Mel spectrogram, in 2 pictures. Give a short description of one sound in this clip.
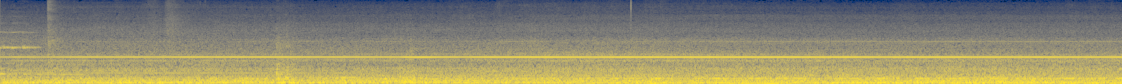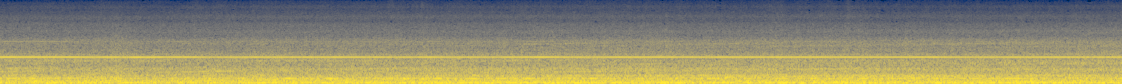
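A train rumbles along the tracks, heard from inside a carriage.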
